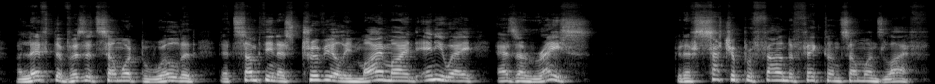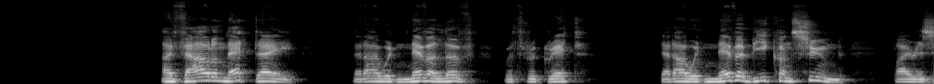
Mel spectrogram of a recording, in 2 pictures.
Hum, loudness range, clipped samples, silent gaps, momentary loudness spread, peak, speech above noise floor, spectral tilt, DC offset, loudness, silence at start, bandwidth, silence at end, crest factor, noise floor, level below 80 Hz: none; 4 LU; under 0.1%; none; 11 LU; -2 dBFS; 65 dB; -6 dB/octave; under 0.1%; -19 LUFS; 0.15 s; 17.5 kHz; 0 s; 18 dB; -84 dBFS; -70 dBFS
